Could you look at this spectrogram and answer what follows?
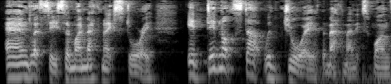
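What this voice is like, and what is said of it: Australian accent. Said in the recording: “I probably have an accent ... I'm not from North America. I'm not from the US ... grew up in Adelaide, Australia”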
